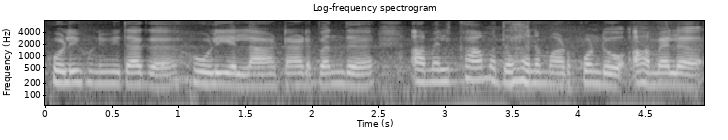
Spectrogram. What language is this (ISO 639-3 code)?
kan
